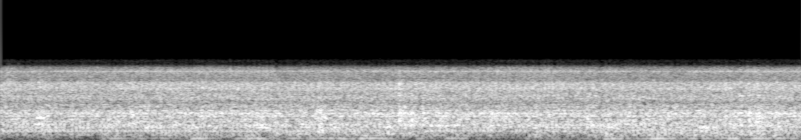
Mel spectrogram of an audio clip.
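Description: Steady running noise of a passenger train in motion, heard from inside a sleeper carriage.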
